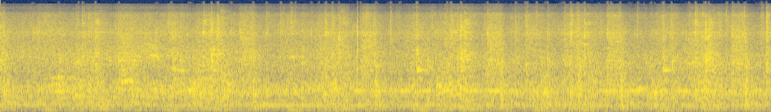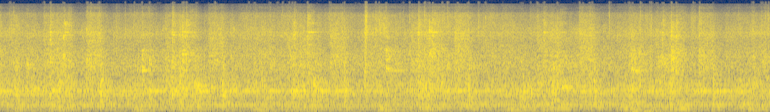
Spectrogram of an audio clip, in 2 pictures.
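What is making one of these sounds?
A packaging machine hums and clatters steadily.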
